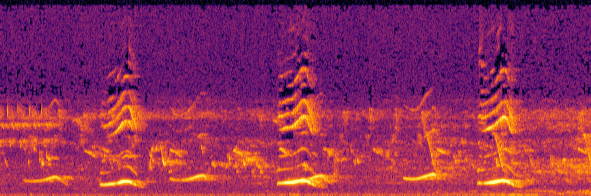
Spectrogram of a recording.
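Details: Cuckoo at sunrise repeating a steady series of upward-swooping whistled notes roughly every second and a half, while other birds chirp and twitter softly in the background.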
